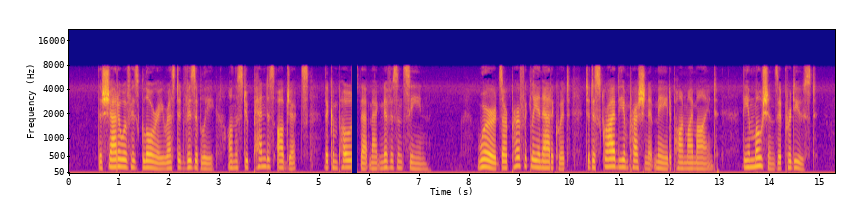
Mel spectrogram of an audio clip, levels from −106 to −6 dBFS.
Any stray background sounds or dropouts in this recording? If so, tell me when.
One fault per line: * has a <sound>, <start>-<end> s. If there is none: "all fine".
* has a dropout, 5.7-5.8 s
